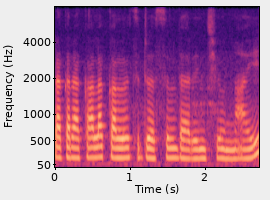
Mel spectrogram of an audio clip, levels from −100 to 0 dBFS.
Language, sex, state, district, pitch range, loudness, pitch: Telugu, female, Andhra Pradesh, Visakhapatnam, 175-185 Hz, -17 LUFS, 180 Hz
